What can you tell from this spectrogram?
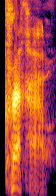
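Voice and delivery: low punchy krakow; a low crash for the blow; impact crash. A narrator's reading. Narrator voices the dragon's kick landing.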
